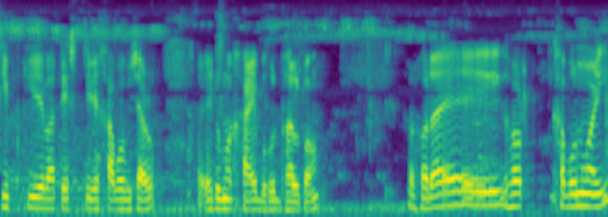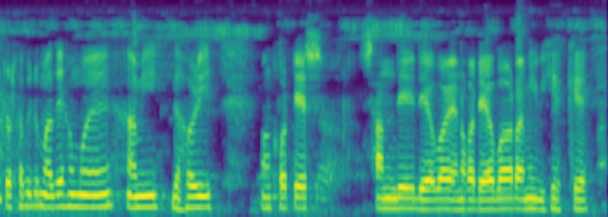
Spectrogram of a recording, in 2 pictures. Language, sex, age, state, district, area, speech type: Assamese, male, 30-45, Assam, Lakhimpur, rural, spontaneous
